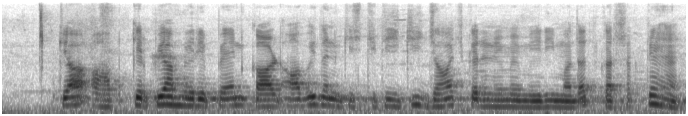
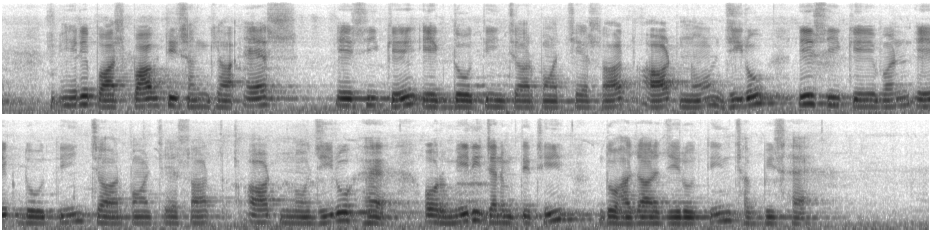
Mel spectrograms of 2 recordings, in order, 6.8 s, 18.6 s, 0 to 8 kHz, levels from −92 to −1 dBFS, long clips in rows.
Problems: none marked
